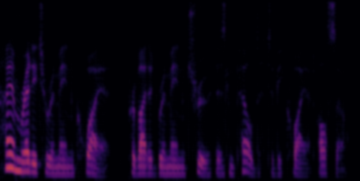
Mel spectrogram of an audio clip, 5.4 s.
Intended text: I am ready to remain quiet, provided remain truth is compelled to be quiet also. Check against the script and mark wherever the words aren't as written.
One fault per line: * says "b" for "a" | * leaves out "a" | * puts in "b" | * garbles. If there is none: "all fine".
all fine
